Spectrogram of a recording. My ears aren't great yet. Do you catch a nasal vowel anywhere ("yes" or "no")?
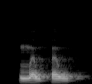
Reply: no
